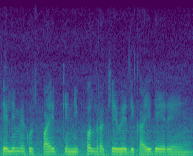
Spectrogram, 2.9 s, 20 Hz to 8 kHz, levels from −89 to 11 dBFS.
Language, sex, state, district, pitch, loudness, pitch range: Hindi, male, Rajasthan, Bikaner, 135 Hz, -15 LUFS, 130-140 Hz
